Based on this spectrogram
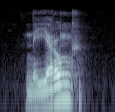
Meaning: spit (long, very narrow peninsula, especially in the Baltic Sea)
- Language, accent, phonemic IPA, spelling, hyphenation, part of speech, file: German, Austria, /ˈneːʁʊŋ/, Nehrung, Neh‧rung, noun, De-at-Nehrung.ogg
